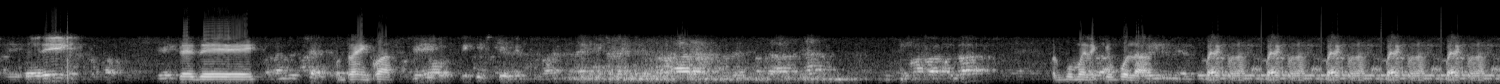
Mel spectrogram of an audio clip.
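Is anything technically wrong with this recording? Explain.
Yes. From 12.61 s to the end there's a broken-record loop: a 0.6 s fragment repeats exactly, back to back, four times. The player or stream likely stalled and kept resending its last chunk, so whatever should have played there is lost.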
